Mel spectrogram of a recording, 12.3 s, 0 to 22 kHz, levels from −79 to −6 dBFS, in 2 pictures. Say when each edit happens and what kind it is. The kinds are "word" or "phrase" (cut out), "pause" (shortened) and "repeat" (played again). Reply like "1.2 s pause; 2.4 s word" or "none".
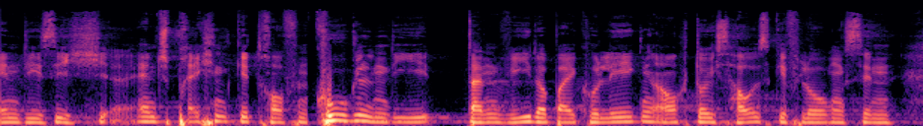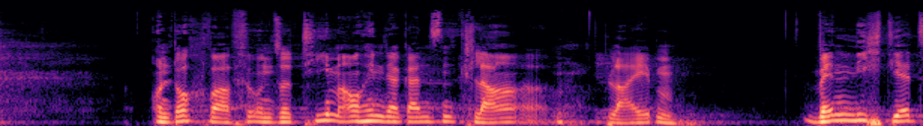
2.0 s word; 9.2 s word; 10.1 s word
